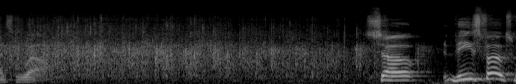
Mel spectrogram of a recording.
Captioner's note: audience applauding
